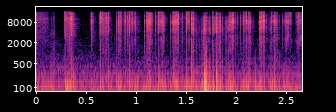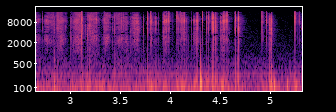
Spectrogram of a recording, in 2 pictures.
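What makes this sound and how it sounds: Long acrylic nails scratch fast across a small, solid, clear glass globe paperweight with etched continents. The sound is a quick run of dry, bright scrapes and ticks with a high hiss, and each stroke cuts off almost instantly with no ring.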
